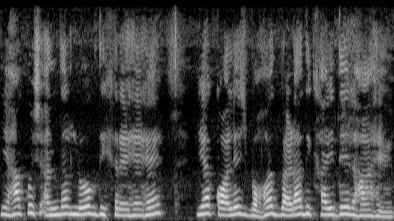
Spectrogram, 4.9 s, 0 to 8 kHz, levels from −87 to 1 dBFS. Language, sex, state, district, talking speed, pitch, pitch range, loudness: Hindi, female, Uttar Pradesh, Varanasi, 185 wpm, 245 Hz, 225-265 Hz, -18 LUFS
